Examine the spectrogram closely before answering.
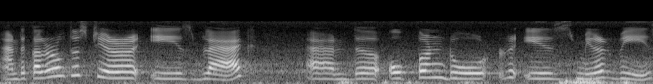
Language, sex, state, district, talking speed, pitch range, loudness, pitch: English, female, Punjab, Kapurthala, 130 wpm, 260-295 Hz, -15 LUFS, 270 Hz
